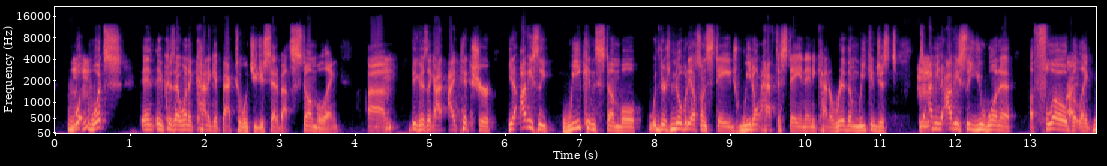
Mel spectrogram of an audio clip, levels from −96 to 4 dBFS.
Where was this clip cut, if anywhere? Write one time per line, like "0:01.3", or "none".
none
